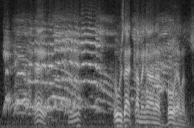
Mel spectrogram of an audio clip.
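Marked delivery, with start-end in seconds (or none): 0.0-2.3 very high, far-off cry; distant yell. Acted. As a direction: holler from down the street. Shout heard from street.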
